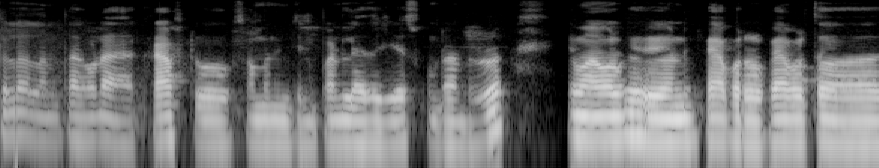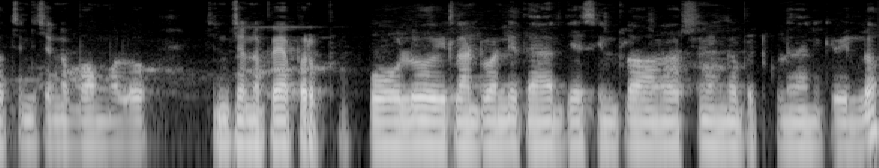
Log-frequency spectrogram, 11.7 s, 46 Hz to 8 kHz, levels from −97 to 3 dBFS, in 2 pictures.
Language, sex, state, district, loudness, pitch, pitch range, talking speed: Telugu, male, Andhra Pradesh, Chittoor, -20 LUFS, 95 Hz, 95-105 Hz, 140 wpm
